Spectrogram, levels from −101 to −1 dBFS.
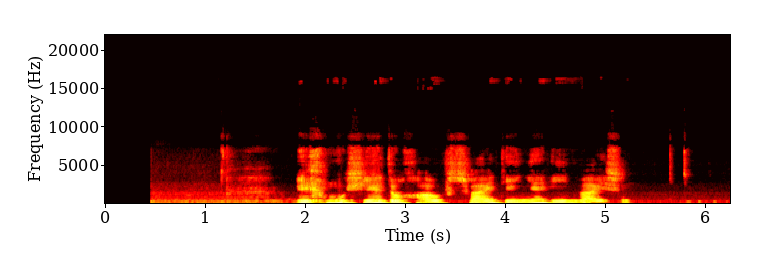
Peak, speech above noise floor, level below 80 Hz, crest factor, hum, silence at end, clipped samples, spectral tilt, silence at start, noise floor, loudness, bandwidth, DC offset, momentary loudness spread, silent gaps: -4 dBFS; 37 dB; -58 dBFS; 16 dB; none; 1 s; under 0.1%; -8.5 dB/octave; 1.9 s; -54 dBFS; -19 LUFS; 7.4 kHz; under 0.1%; 10 LU; none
